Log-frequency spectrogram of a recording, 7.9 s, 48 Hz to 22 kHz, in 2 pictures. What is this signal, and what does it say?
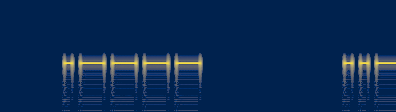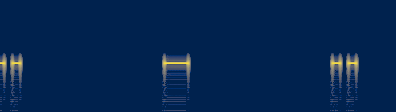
Morse code, heard as a keyed tone, about 15 wpm, spaced as for 5 wpm, 700 Hz. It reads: 1FTI
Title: USA Call Signs - 6 Characters - 6x Character Spacing - 15wpm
